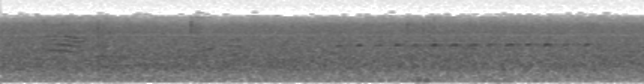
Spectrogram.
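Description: Steady outdoor background hiss with a few short, high, falling bird chirps about half a second in, then a thin, high, steady trill through the second half.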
